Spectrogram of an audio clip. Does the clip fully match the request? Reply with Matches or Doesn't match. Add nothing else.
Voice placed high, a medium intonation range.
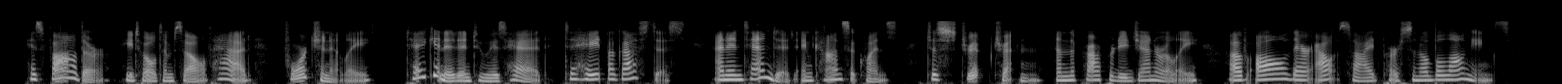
Matches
